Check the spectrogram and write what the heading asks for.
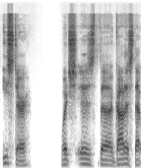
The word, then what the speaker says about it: Ishtar: the Hebrew understanding uh and Ishtar being pronounced as Easter, which is the goddess that we celebrate during the Easter holiday.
